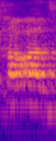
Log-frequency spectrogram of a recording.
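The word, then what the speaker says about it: 蛙: なんですね変えると書いて買わずと読みますいいですか変えると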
